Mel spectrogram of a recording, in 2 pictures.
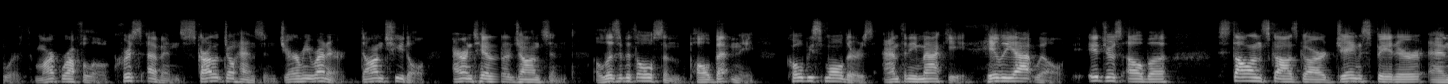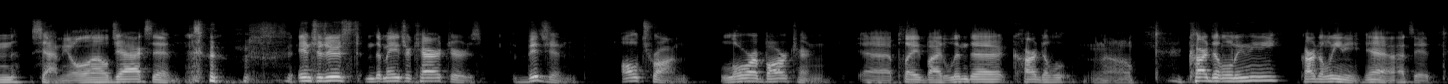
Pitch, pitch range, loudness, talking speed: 120 Hz, 105-145 Hz, -24 LUFS, 105 wpm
